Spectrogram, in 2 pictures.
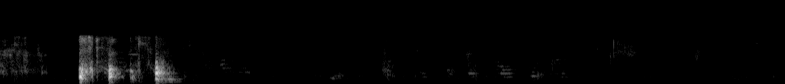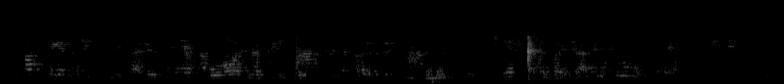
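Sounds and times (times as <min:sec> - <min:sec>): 
throat clearing: 0:00.8 - 0:01.6
person coughing: 0:00.8 - 0:01.7.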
